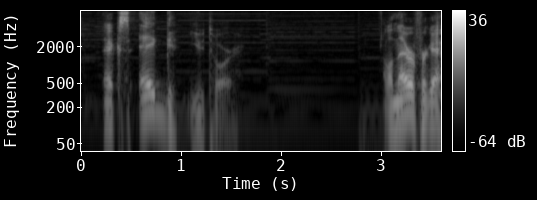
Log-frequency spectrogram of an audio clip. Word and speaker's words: Exeggutor: and figure it out is it EG gex no it's X egg utor the egg pun happens on the second s able could have been eggs utor but no exeggutor I'll never forget how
